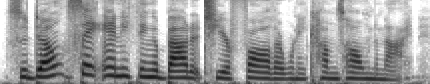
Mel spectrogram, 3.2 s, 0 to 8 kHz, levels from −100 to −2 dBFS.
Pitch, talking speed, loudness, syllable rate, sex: 230 Hz, 280 wpm, -18 LUFS, 6.6 syllables/s, female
